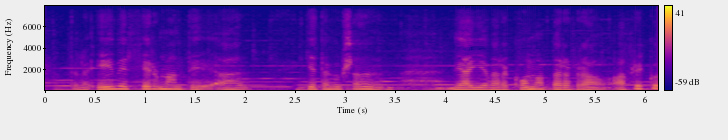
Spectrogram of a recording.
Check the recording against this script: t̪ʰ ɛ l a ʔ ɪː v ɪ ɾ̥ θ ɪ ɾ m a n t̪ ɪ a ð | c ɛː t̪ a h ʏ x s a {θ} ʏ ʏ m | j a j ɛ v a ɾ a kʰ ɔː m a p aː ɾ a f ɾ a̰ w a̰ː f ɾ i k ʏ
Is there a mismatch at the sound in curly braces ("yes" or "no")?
yes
